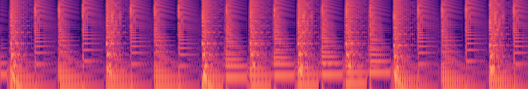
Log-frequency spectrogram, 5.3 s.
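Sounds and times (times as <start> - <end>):
MOS6581R4 SID sound chip synth tones: 0.1 - 0.5, 1.1 - 1.4, 2.0 - 4.3, 4.9 - 5.2.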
